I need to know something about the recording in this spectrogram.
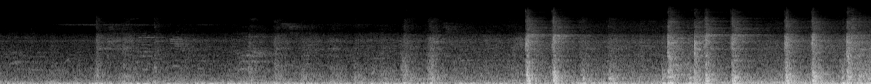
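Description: A train's wheels clatter and click over rail joints.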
